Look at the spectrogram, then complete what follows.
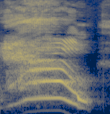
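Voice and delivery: high, loud cry for help with a laugh; retold scream for help. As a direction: call out desperately for help. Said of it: "I screamed".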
